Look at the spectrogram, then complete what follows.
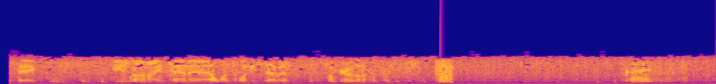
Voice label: Highway Patrol, Phoenix Metro West Area, scanner

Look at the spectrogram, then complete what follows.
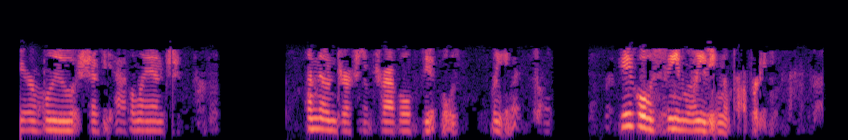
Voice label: PD Dispatch

